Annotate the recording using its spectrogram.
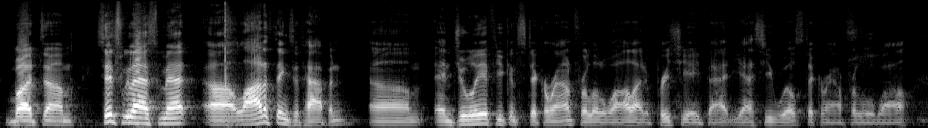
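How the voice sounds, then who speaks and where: In an ordinary speaking voice, a man talks at a fairly quick pace and a fairly low pitch, with lively intonation and big swings in loudness. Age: 60s. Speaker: real estate agent and show host. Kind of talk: casual live-stream talk show. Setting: office studio, live online broadcast.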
